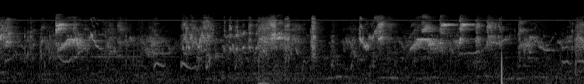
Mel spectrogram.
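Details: Pet budgerigars, two birds, produce a rolling, rasping warble of chirps in clustered bursts, with a few high pure whistles and a single click near the end.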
